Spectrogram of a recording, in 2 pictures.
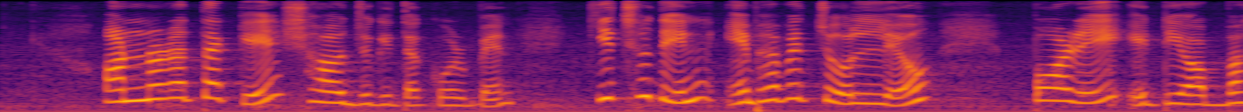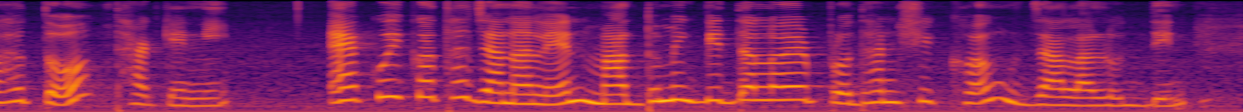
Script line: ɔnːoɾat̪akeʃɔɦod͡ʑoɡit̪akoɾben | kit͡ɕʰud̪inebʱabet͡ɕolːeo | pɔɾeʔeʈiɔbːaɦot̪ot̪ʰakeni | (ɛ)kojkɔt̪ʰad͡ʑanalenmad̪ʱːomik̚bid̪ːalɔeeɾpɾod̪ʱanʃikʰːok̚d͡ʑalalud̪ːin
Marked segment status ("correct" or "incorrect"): correct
